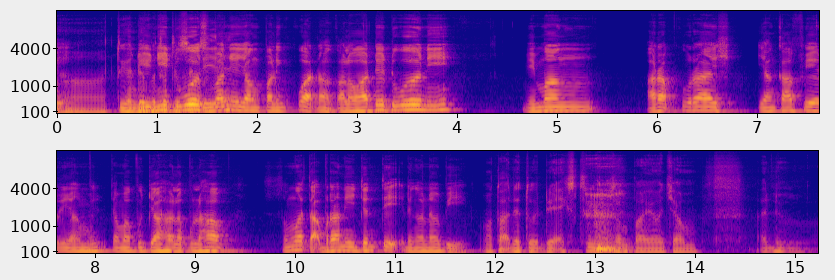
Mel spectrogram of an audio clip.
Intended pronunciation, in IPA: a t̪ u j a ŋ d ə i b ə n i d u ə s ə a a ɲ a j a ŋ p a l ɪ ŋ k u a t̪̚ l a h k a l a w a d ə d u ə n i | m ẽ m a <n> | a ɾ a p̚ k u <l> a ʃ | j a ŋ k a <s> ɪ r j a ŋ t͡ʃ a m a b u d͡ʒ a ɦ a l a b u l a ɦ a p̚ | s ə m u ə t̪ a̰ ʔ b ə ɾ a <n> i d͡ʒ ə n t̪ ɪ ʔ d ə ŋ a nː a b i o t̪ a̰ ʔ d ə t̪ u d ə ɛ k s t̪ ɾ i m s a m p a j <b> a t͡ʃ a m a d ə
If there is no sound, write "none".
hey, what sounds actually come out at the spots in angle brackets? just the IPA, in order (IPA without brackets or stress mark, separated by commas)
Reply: ŋ, ɾ, f, n, m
